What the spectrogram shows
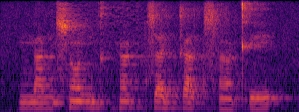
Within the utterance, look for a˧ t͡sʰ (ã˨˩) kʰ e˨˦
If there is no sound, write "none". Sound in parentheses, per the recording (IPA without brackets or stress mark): ã˨˩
